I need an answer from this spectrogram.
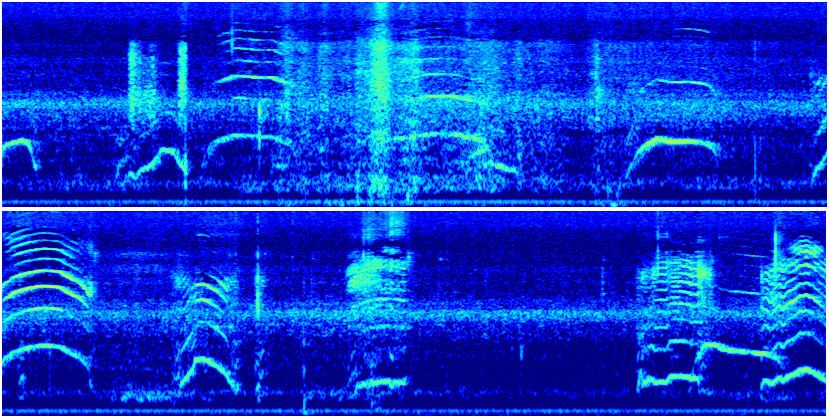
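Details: Indoors, a mother cat carrying her kittens and resisting cleaning of their house; many short, high, arched meows come one after another in quick succession, some sharper and rising, over a steady low hum.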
